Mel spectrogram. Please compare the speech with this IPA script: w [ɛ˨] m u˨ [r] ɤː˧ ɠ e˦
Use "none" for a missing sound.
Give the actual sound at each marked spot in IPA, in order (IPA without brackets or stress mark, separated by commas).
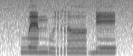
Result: ɛ˦, r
